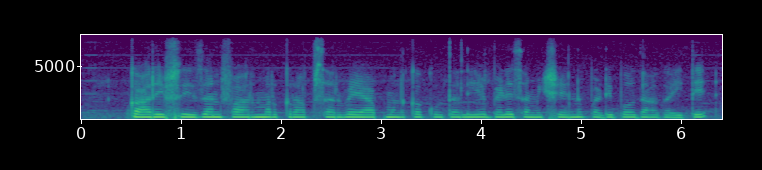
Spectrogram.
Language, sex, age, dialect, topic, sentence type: Kannada, female, 18-24, Mysore Kannada, agriculture, statement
